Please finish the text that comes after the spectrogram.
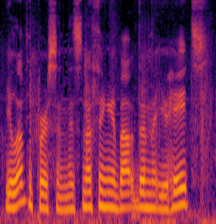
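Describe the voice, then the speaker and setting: Hesitant, reflective man with higher-pitched voice. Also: fairly even intonation, brisk, darkish tone, slight background noise, low-quality recording. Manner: hesitant, searching, circling back over phrases. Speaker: philosophy vlogger. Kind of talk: unscripted reflective monologue.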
